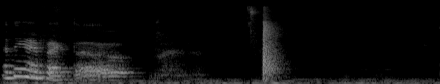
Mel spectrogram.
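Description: A woman's wordless vocal exclamation lasting about a second, followed about two and a half seconds in by a single sharp smack.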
